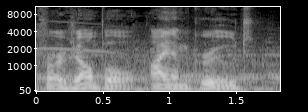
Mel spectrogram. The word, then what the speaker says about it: groot: for example um like a double o for us is pronounced like an o like in both you can say that like for example i am groot groot is actually like g-r-o-o-t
